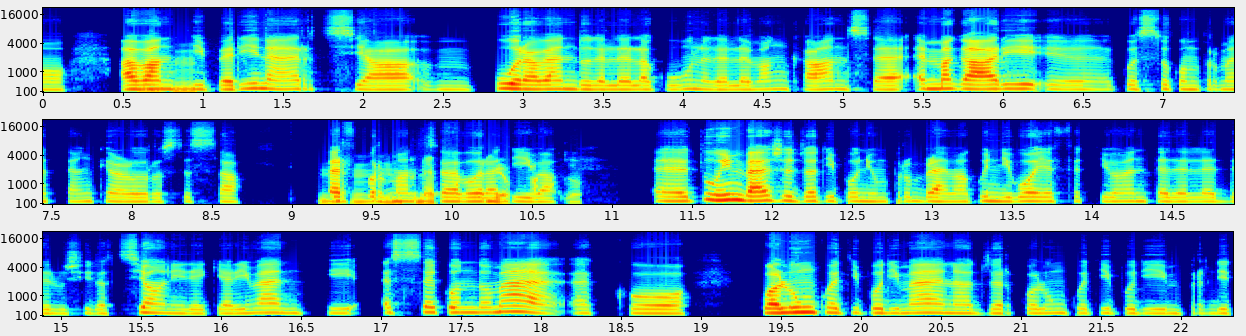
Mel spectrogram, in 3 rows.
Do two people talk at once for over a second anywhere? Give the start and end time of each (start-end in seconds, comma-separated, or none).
9.2-10.6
